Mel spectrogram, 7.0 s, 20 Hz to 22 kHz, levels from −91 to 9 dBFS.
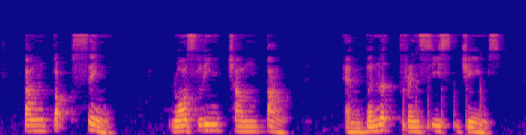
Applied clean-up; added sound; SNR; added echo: classical method Wiener filter.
